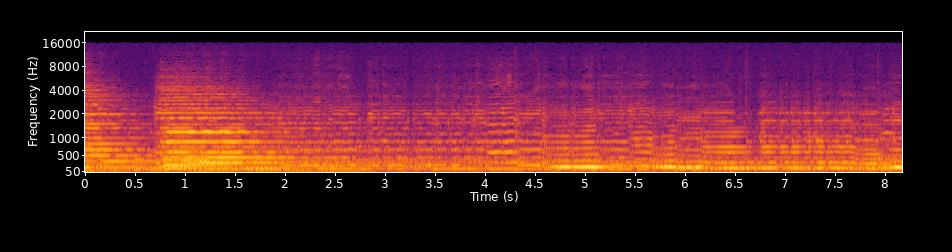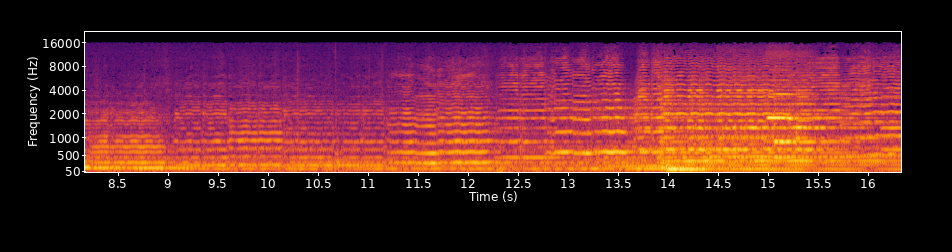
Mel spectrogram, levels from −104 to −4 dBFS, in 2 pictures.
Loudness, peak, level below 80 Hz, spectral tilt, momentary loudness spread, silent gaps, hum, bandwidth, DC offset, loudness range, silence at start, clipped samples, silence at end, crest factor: -20 LUFS; 0 dBFS; -40 dBFS; -6 dB/octave; 13 LU; none; none; 15.5 kHz; under 0.1%; 10 LU; 0 s; under 0.1%; 0 s; 20 dB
